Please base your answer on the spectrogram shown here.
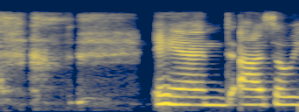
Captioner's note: laughs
